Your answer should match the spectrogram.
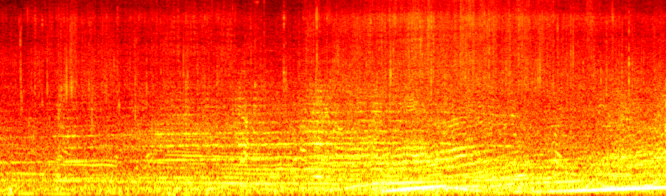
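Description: A car engine running and revving, its pitch rising slowly and growing louder over the second half.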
